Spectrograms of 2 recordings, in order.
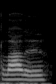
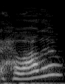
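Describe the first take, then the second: First: The name begins directly with an L sound. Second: The name begins with an audible H sound. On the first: "just Lalu" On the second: "pronounce the H"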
